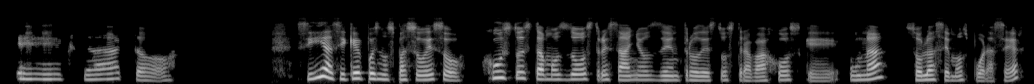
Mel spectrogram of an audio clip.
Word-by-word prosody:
Exacto. 240 -4 -3 1.3
Sí, 285 +10 +5
así 260 -8 +6
que, 275 +3 +7
pues, 260 -2 +3
nos 230 -2 -2
pasó 215 -1 0
eso, 210 -5 0
justo 300 -1 +2
estamos 230 -5 +2
2, 235 +1 +2
3 220 +1 -4
años 210 +1 +1
dentro 200 0 -2
de 190 - 0
estos 190 +2 -6
trabajos 185 +4 -3
que, 155 0 -8
una, 230 +10 +2
solo 205 +1 +1
hacemos 195 -1 -3
por - - -4
hacer, - - -4
220 Hz, 135 wpm, -23 LUFS, 200-245 Hz, 1.3 s, que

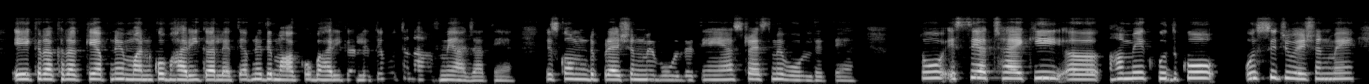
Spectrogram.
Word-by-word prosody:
एक 235 +1 +3
रख-रख 235 -2 +1
के 250 - +5
अपने 240 +1 +1
मन 225 -2 +1
को 250 - +3
भारी 220 -1 +1
कर 215 - +6
लेते 210 +1 -3
हैं, 225 - -3
अपने 245 +2 -1
दिमाग 220 -3 +1
को 230 - -4
भारी 210 0 -1
कर 210 +1 -12
लेते 205 +4 -11
हैं, 250 - -13
वो 275 - -32
तनाव 210 -4 -10
में 215 - -1
आ 200 -2 -2
जाते 185 +1 -10
हैं, 180 -2 -12 0.3
इसको 235 +2 -2
हम 240 -2 0
डिप्रेशन 220 0 0
में 220 - -5
बोल 200 -1 -9
देते 200 +1 -11
हैं 215 0 -2
या 225 - -2
स्ट्रेस 240 0 -2
में 245 -1 -1
बोल 200 -3 -6
देते 185 0 -12
हैं, 180 -1 -13 0.7
तो 295 +1 +2
इससे 275 +4 -1
अच्छा 295 -1 +2
है 275 -1 +6
कि 295 -1 +4
अ, 230 -1 +1
हमें 270 +3 +2
ख़ुद 270 -2 -2
को 290 -1 +5 0.3
उस 285 +1 -1
सिचुएशन 270 -4 +1
में 265 +1 -1
230 Hz, 210 wpm, -17 LUFS, 210-265 Hz, 0.7 s, कर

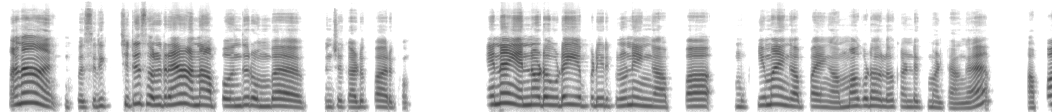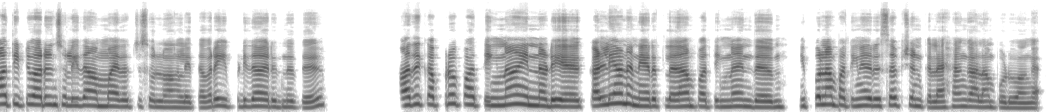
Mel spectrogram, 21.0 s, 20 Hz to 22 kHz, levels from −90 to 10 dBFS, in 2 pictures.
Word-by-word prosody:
ஆனா 355 +4 +10 0.4
இப்ப 210 +2 -10
சிரிச்சிட்டு 255 +6 -3
சொல்றேன். 285 +3 +6
ஆனா 280 0 +3
அப்ப 250 - -23
வந்து 250 +3 -3
ரொம்ப 235 0 -3 0.5
கொஞ்சம் 215 0 -11
கடுப்பா 215 +2 -4
இருக்கும். 200 +9 -14 0.8
ஏன்னா, 340 +3 +9 0.2
என்னோட 290 +1 +3
உடை 290 +2 +3
எப்படி 265 +1 -7
இருக்கணுனு 255 +3 -3
எங்க 240 -3 -4
அப்பா, 230 +3 -3 0.4
முக்கியமா 275 +8 -2
எங்க 250 - -4
அப்பா, 225 +2 -5
எங்க 200 -3 -7
அம்மா 225 +4 -3
கூட 255 - -4
அவ்வளோ 220 -2 -5
கண்டுக்க 210 -1 -9
மாட்டாங்க. 175 -2 -8 0.6
"அப்பா 310 - -1
திட்டுவாரு"ன்னு 295 -1 0
சொல்லி 260 -2 -2
தான் 260 -1 +1
அம்மா 245 0 -1
ஏதாச்சும் 225 -1 -7
சொல்லுவாங்களே 200 -2 -5
தவிர 210 +5 -4
இப்படிதான் 230 +2 -2
இருந்தது. 210 -3 -6 1.0
அதுக்கப்புறம் 300 +1 -2
பார்த்திங்கன்னா, 275 +1 0 0.2
என்னுடைய 245 -3 +3 0.3
கல்யாண 320 +4 +4
நேரத்துலலாம் 240 -1 0
பார்த்திங்கன்னா, 225 +1 -4
இந்த 215 -2 -1 0.4
இப்போலாம் 295 +4 +1
பார்த்திங்கன்னா, 260 -1 -2
ரிசப்ஷனுக்கு 250 -5 -4
லெஹெங்காலாம் 210 -1 -4
போடுவாங்க. 180 -1 -5
240 Hz, 140 wpm, -23 LUFS, 215-280 Hz, 1.0 s, ஆனா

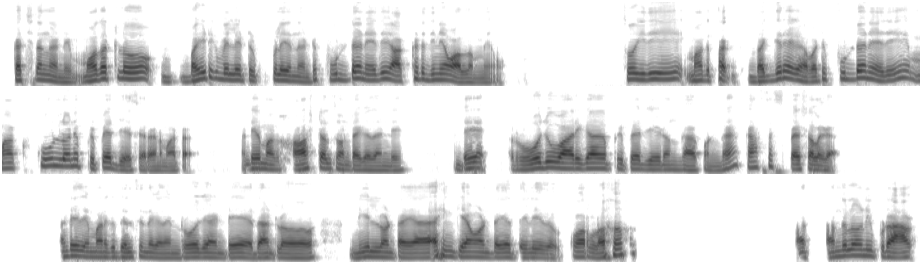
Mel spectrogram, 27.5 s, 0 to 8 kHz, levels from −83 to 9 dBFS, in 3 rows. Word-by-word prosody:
ఖచ్చితంగా 150 0 0
అండి. 105 -1 -4 0.2
మొదట్లో 185 +5 +3 0.6
బయటికి 190 +2 +1
వెళ్ళే 155 -1 +1
ట్రిప్‌‌లో 145 +3 -2
ఏందంటే, 120 +1 -5
ఫుడ్ 155 +1 -3
అనేది 155 +3 -2
అక్కడ 155 +8 -7
దినేవాళ్ళం 105 -12 +2
మేము. - - -11 1.3
సో, 175 - +2
ఇది 170 - 0 0.4
మాకు 145 0 -1
తక్ - - 0 0.3
దగ్గరే 175 +11 +1
కాబట్టి, 120 +6 0
ఫుడ్ 180 +1 -4
అనేది 150 -6 -1 0.2
మాకు 150 +1 -1
స్కూల్‌లోనే 205 -1 -1
ప్రిపేర్ 155 -5 0
జేశారనమాట. 95 -1 -4 0.6
అంటే, 145 - -2
మాకు 115 -2 0
హాస్టల్స్ 140 0 +2
ఉంటాయి 110 -1 -1
కదండీ! 100 -1 -3 0.6
అంటే 140 +6 0 0.5
రోజువారీగా 145 +2 +5 0.2
ప్రిపేర్ 130 -1 -2
జేయడం 115 -1 -2
కాకుండా, 100 -1 -2 0.2
కాస్త 165 +4 -3
స్పెషల్‌గా. 120 -4 0 1.5
అంటే, 160 +3 -1
ఇది 145 -3 0
మనకు 130 0 -1
తెలిసిందే 125 0 -2
కదండీ! 110 -1 -3
రోజూ 125 0 +2
అంటే 115 +1 -1 0.2
దాంట్లో 115 0 +2 0.7
నీళ్లు 135 +1 0
ఉంటాయా? 115 -1 +4 0.2
ఇంకేమి 135 -2 +1
ఉంటాయో 120 +1 +1
తెలీదు 120 -2 -2 0.2
కూరలో. 125 -4 +3 1.9
అం - - 0 0.3
అందులోని 160 +4 +1
ఇప్పుడు 140 -1 +1
ఆ, - - +7
135 Hz, 120 wpm, -22 LUFS, 115-155 Hz, 1.9 s, ఆ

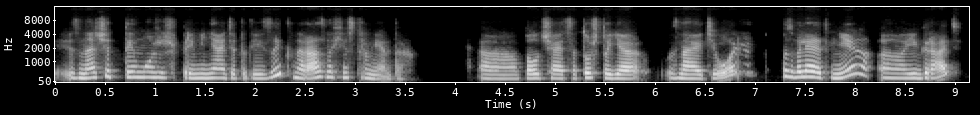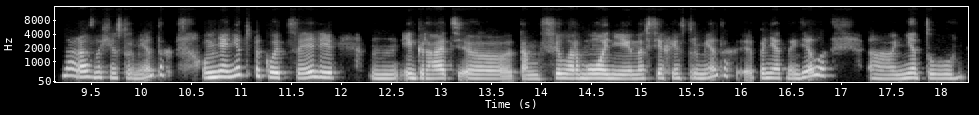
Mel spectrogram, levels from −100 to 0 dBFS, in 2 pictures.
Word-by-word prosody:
э, - - -1
значит, 245 +6 0
ты 260 0 +1
можешь 250 -2 -1
применять 220 -1 -1
этот 210 +2 -6
язык 250 - -1
на 215 -3 +2
разных 260 +1 +2
инструментах. 205 - -6 0.6
А, 185 -2 -4
получается, 200 0 0
то, 230 +4 +4
что 230 -2 -3
я 195 -1 +3 0.2
знаю 200 -3 +1
теорию, 440 - -1 0.3
позволяет 265 -3 +4
мне, 240 - +2 0.2
э, - - -6 0.3
играть 215 0 +1
на 335 -1 0
разных 255 -2 +2
инструментах. 225 - -5 0.3
У - - -1
меня 270 +2 +8
нету 360 +5 0
такой 250 -7 +4
цели, 245 +1 +2 0.4
м, 200 0 -2
играть, 210 -1 +1
э, 190 - -1
там 185 0 -3
в 180 - -16
филармонии 205 -1 +3
на 200 +1 -1
всех 220 +2 -5
инструментах. 220 - -4
Э, - - -6
понятное 220 -2 -1
дело, 325 - +2 0.4
э, 190 -2 -5
нету 205 0 -1
220 Hz, 140 wpm, -21 LUFS, 200-250 Hz, 0.6 s, меня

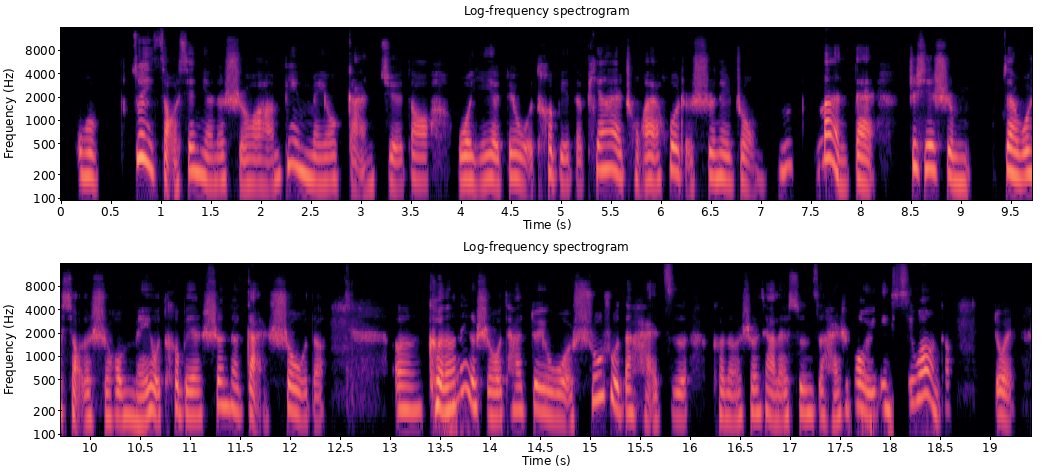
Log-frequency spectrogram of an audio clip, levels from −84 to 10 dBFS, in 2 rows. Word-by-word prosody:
我 190 -3 -1 0.3
最 330 -5 +7
早 - - 0
些 225 - 0
年 185 -6 -1
的 170 - -4
时 160 -3 -2
候 160 - -3
啊， 160 -1 -2
并 270 -3 -1
没 180 -6 0
有 170 +1 -3
感 160 - -3
觉 150 -3 -4
到 170 0 -2 0.3
我 175 0 +3
爷 165 +1 -4
爷 170 -2 +2
对 185 +3 -2
我 175 -3 -2
特 210 - -2
别 170 -4 -5
地 150 - -7
偏 235 +9 -1
爱、 225 -5 +2
宠 175 -2 -4
爱， 170 -1 +3
或 220 +4 +2
者 - - -7
是 190 - -1
那 185 -2 0
种， 165 +1 -6
嗯， 240 +4 -6 0.2
慢 325 - +5
待， 170 -4 +3 0.3
这 255 - +2
些 240 0 +5
是 210 -3 +2
嗯， 165 -2 -3 0.3
在 220 -4 +7
我 200 +2 +4
小 195 - -1
的 165 - -2
时 170 0 -2
候 170 0 +1
没 165 -2 -2
有 190 -4 +4
特 215 - -2
别 175 -3 0
深 235 +4 +1
的 210 -3 -1
感 190 - +1
受 190 -6 +1
的。 170 - -8 0.6
嗯， 210 0 +1
可 235 -3 +9
能 210 +2 +6
那 375 - -2
个 235 - +5
时 180 - +1
候 170 0 +2
他 205 +4 -3
对 205 0 +1
我 165 -2 -1
叔 290 +3 0
叔 315 -8 +3
的 190 - +1
孩 190 - -4
子， 165 0 -5 0.2
可 175 - -4
能 165 0 -4
生 190 0 -2
下 185 -4 -1
来 160 +2 -3
孙 185 +1 -3
子 - - -5
还 165 -2 -3
是 190 - -2
抱 225 0 +2
有 170 - +2
一 - - -2
定 215 0 -2
希 245 - -7
望 310 -2 +5
的， 220 +4 -11 0.4
对。 - - 0
185 Hz, 265 characters per minute, -23 LUFS, 170-215 Hz, 0.6 s, 可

